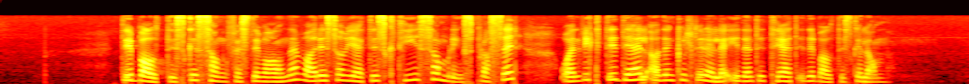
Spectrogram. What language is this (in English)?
Norwegian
